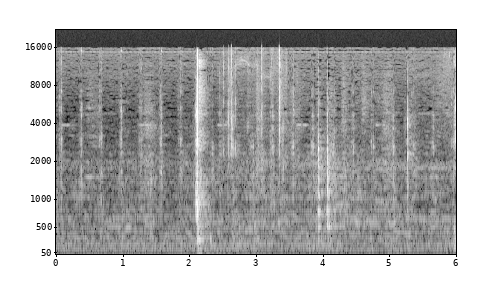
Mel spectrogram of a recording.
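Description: Analog chess clock ticking steadily in a fast, even run of light ticks. A few brief louder sounds break in: a sharp one about two seconds in, a short one near four seconds and a small click just after five seconds.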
